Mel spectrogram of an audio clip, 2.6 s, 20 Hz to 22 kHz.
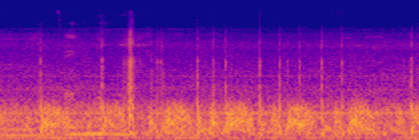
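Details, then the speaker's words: Home fetal Doppler heartbeat, the parents' first time hearing it: rapid, regular galloping whoosh-thumps over Doppler hum, much faster than an adult's; expected rate stated as 150–160 per minute, mother lying down; normal fetal heartbeat. "ito yung first time na maririnig namin yung heartbeat ng baby namin"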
